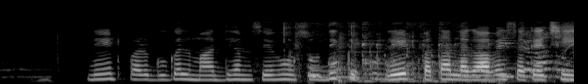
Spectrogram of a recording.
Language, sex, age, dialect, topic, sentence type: Maithili, female, 18-24, Bajjika, banking, statement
